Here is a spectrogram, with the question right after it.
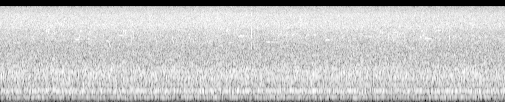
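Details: At Longué-Jumelles in France, a honeybee swarm circles near firs before clustering: thick, constant droning of massed wingbeats, a low even hum with scattered fainter buzzes above it.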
